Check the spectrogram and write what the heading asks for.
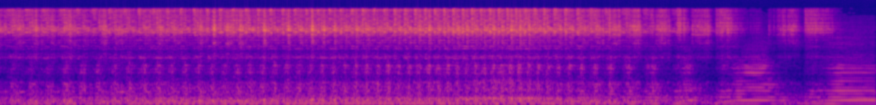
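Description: Diaphragm pump of a Navy air supply unit being run, its diaphragm centre working in and out, making a steady mechanical running sound with a fast, even rhythm. The sound changes and dips briefly near the end.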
